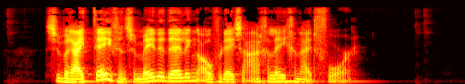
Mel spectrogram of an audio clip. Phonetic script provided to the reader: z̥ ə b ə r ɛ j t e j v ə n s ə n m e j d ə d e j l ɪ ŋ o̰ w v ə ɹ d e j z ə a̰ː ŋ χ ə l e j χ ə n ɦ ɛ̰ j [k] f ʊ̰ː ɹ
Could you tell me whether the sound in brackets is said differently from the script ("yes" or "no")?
yes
